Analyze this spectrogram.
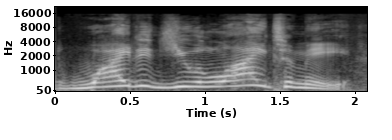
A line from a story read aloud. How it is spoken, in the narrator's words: she screamed, and two, she yelled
